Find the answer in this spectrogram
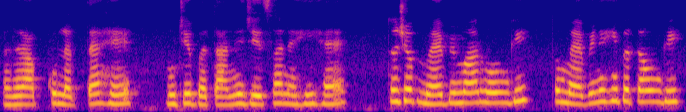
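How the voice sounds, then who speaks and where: A woman's voice: high voice, flat delivery, a little slow, dark tone, slightly rough. A woman voicing a tearful, sulky young woman who scolds her sick partner in a pleading tone. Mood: tearful scolding.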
